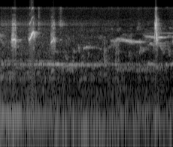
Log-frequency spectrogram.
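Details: Lively female brown-throated sunbird calling a male: three quick high chirps, then a thin drawn-out whistle sliding slightly, and a final sharp chirp, over a faint constant hum.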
